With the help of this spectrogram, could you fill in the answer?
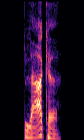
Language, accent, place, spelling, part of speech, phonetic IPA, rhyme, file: German, Germany, Berlin, blake, verb, [ˈblaːkə], -aːkə, De-blake.ogg
- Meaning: inflection of blaken: 1. first-person singular present 2. first/third-person singular subjunctive I 3. singular imperative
